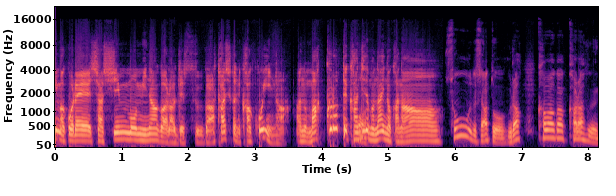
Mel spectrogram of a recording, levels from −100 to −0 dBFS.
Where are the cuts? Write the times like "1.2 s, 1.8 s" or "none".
3.6 s, 5.8 s

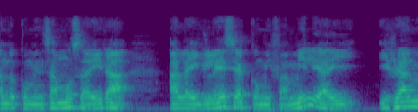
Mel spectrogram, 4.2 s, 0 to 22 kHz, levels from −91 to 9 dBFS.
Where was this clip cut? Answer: none

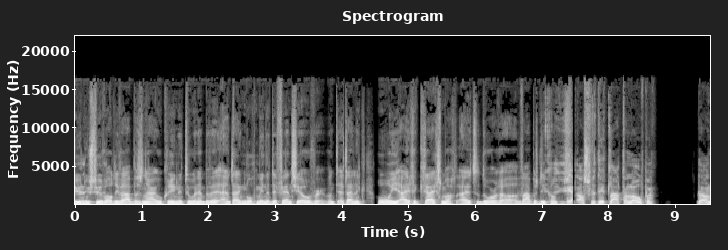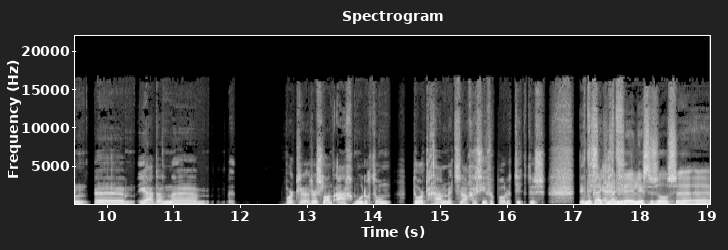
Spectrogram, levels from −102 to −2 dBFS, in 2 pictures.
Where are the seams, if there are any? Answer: 7.5 s

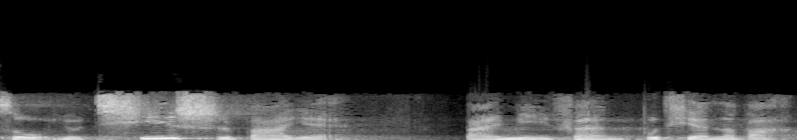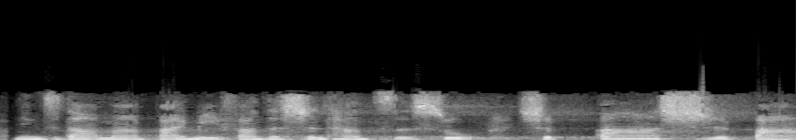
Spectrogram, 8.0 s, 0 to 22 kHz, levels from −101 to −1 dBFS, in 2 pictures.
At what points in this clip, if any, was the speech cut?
4.0 s

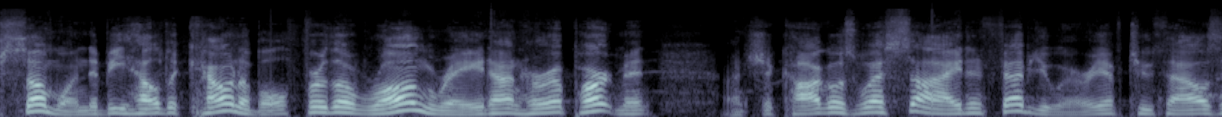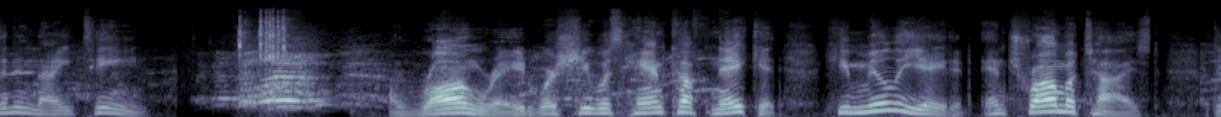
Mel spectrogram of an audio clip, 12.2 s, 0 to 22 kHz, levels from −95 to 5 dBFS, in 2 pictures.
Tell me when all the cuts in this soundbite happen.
none

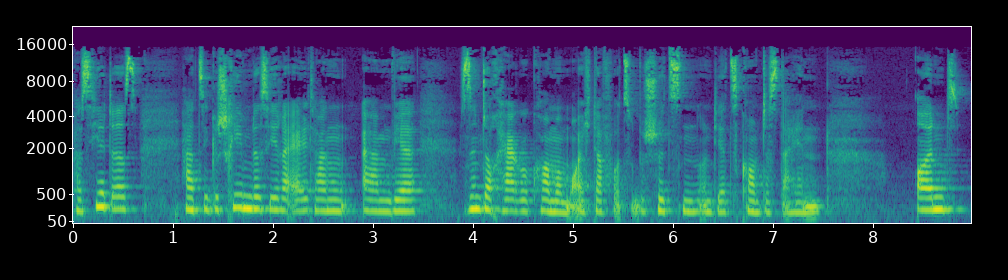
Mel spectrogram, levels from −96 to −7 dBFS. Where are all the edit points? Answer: 3.2 s

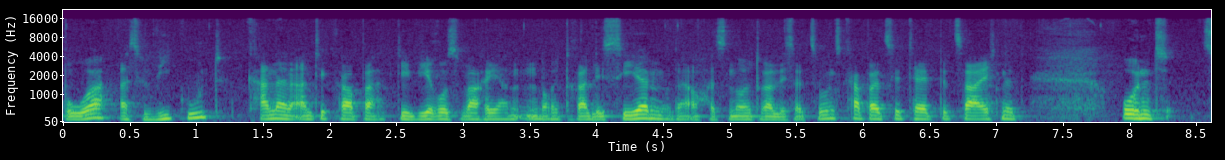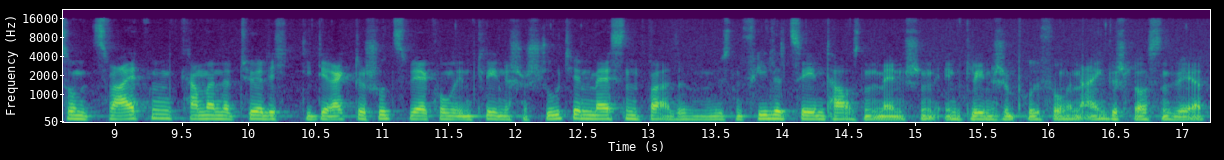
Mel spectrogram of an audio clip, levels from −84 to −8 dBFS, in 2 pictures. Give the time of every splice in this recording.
13.0 s

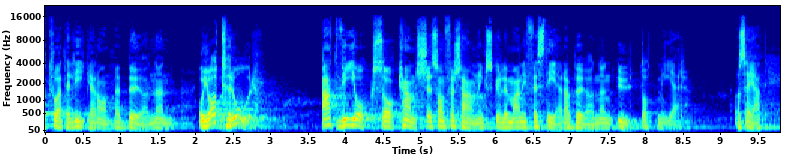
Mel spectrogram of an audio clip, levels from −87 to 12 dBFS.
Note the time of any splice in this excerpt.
2.0 s

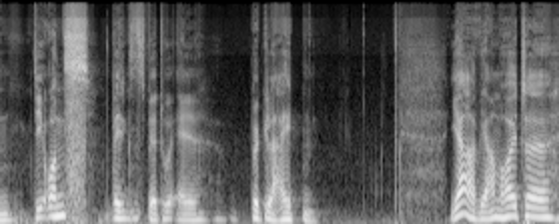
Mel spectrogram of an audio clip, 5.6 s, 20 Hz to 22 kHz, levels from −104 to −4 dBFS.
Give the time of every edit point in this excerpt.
none

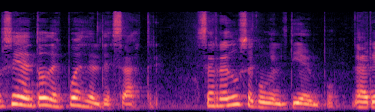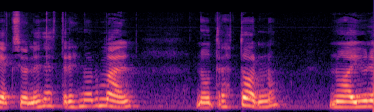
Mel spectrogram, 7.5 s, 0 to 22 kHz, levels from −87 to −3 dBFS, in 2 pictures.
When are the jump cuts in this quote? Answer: 3.5 s

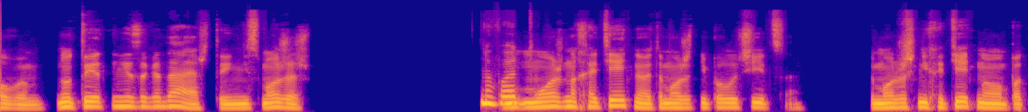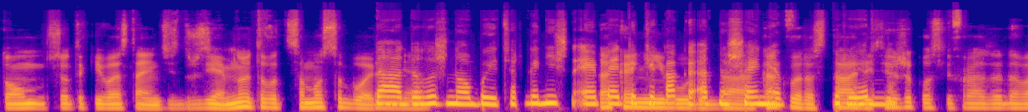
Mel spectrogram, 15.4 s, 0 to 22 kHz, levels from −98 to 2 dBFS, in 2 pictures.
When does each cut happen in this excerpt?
10.5 s, 14.2 s

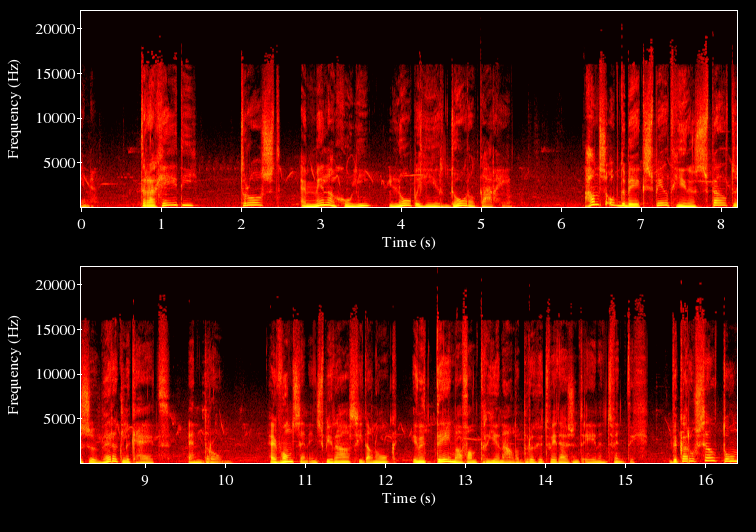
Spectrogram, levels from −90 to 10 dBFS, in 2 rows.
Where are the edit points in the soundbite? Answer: 15.5 s

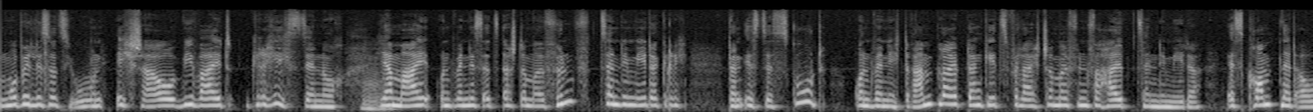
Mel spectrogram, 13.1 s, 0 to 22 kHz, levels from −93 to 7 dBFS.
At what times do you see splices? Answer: 1.0 s

